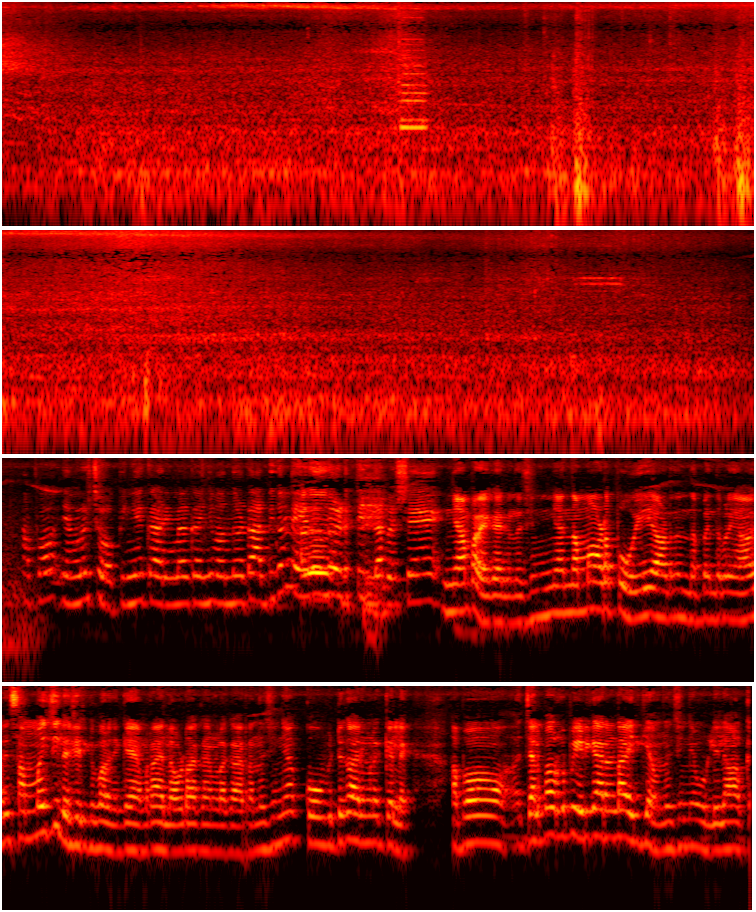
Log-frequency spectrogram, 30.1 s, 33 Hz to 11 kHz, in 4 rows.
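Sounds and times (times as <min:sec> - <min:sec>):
car cabin road noise: 0:00.0 - 0:15.3
car horn toot: 0:03.9 - 0:04.4, 0:13.3 - 0:14.0
dull thumps: 0:05.4 - 0:06.1, 0:07.1 - 0:07.8.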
